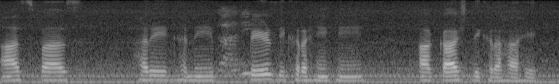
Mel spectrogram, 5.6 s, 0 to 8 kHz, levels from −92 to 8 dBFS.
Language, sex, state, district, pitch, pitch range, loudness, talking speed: Hindi, female, Goa, North and South Goa, 145 Hz, 110-150 Hz, -28 LUFS, 130 wpm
